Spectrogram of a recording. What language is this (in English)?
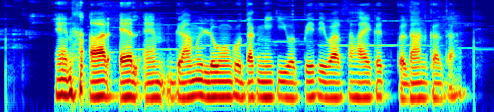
Hindi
